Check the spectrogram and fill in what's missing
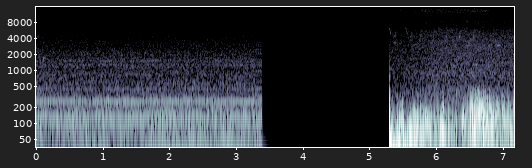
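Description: A steady low mechanical hum, a short silence, then rumbling vehicle-like noise; no animal calls.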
